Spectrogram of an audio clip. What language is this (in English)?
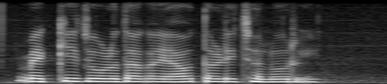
Kannada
